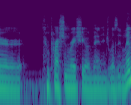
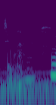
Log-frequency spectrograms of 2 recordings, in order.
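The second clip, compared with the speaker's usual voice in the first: whispered; 10 semitones higher, 7 dB quieter than usual. Real, not acted. Unsure aside while listing teams.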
